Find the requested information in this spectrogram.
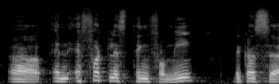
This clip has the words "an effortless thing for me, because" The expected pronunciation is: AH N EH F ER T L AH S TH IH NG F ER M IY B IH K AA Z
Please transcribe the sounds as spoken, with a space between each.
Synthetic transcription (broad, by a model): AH N EH F ER T L AH S T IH NG F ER M IY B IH K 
